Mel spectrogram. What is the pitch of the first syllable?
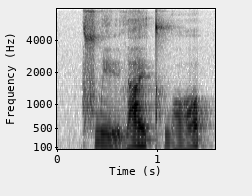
low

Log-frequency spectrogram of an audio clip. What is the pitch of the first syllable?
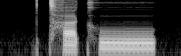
low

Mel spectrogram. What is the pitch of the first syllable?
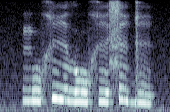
high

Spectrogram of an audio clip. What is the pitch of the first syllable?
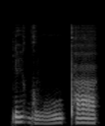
high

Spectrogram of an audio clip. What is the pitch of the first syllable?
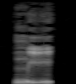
low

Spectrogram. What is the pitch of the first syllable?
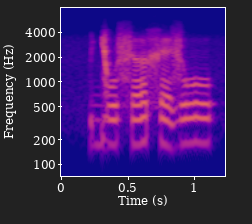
low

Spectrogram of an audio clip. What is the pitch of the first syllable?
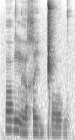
high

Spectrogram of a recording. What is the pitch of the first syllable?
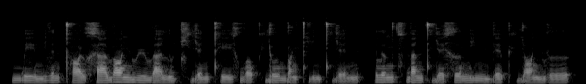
low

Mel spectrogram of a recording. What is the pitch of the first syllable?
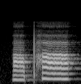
low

